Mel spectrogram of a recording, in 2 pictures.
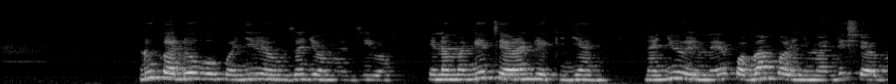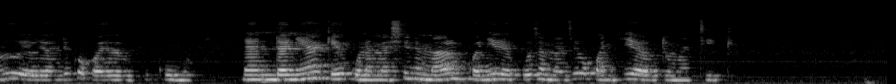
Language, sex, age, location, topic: Swahili, female, 18-24, Dar es Salaam, finance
